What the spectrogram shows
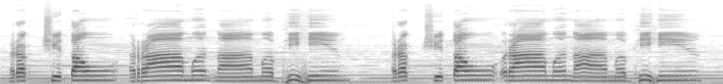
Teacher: त वरती अनुस्वार, अनुस्वाराच्या पुढे र हे अक्षर आहे, त्यामुळे औ चा उच्चार होणार अनुनासिक व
